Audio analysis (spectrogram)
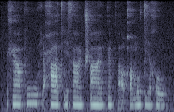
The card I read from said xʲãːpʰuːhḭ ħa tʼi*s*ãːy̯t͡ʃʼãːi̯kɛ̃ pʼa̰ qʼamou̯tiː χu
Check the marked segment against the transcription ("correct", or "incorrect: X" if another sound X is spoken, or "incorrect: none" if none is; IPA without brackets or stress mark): correct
